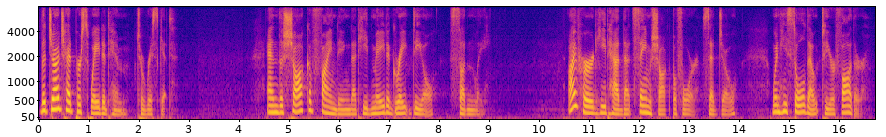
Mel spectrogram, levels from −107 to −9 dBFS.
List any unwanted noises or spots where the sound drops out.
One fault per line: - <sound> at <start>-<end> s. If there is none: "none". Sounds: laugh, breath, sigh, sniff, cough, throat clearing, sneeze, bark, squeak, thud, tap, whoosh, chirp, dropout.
none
